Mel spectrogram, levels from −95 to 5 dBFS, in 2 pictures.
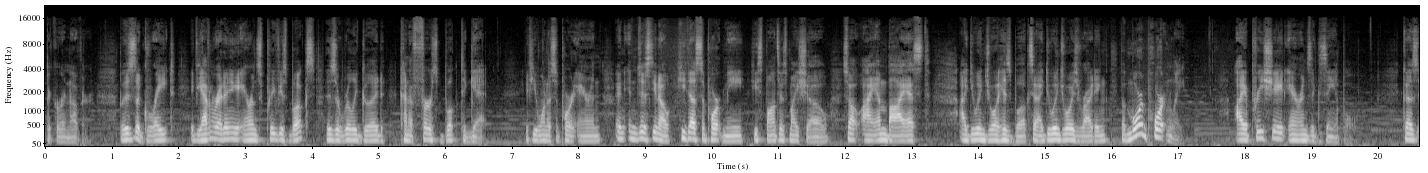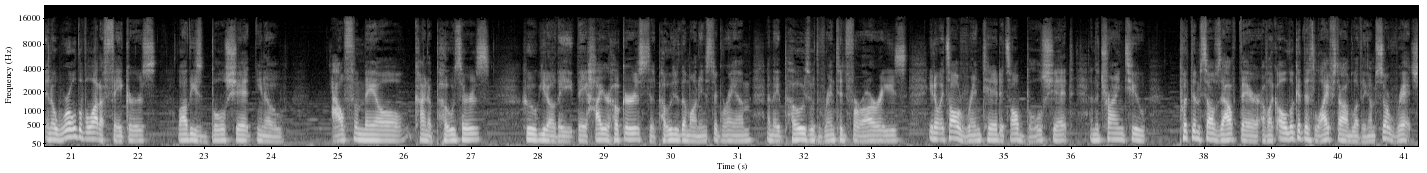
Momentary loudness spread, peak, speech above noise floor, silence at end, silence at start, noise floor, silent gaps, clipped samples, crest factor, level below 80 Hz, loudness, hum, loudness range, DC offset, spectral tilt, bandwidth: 10 LU; 0 dBFS; 27 dB; 0 s; 0.05 s; -44 dBFS; none; under 0.1%; 18 dB; -48 dBFS; -18 LUFS; none; 4 LU; under 0.1%; -6 dB/octave; 16 kHz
